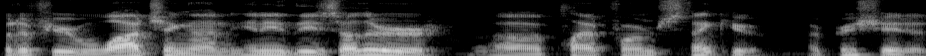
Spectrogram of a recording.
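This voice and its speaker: Using a plain, everyday voice, a man talks at a moderate speed, his pitch medium and his intonation ordinary in its variation. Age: 60s. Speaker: holistic health practitioner and coach. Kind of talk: livestream talk to viewers. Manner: casual, filler words.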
